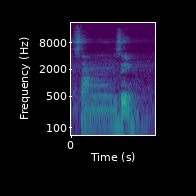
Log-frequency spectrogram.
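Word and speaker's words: 三千: Tapi di angka 3.000 dibacanya sang zeng pakai Z. Sang Zeng ya. Sangzeng ya.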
